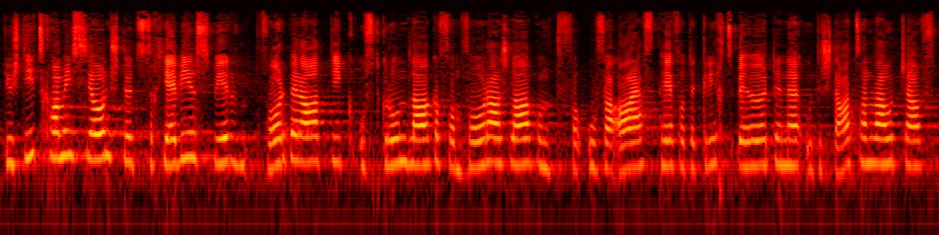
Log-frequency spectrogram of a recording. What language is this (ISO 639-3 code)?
gsw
